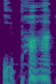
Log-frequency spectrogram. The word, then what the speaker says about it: Epoch: to select something called epic time EPO C you might pronounce it Epoch anyways it's going to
